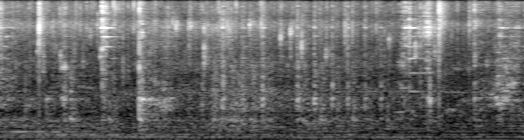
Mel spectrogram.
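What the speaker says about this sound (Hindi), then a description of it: "घी जैसे ही गर्म होता है तो इसके बाद जो हमने गोंद लिया था वो गोंद को हम भून लेंगे" Edible gum (gond) fries in hot ghee in a pan, a continuous bright sizzle and crackle with the occasional clink and scrape of a stirring spoon against the metal, close and steady.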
